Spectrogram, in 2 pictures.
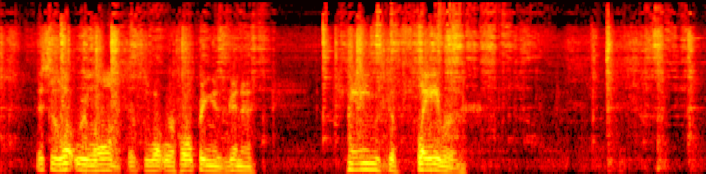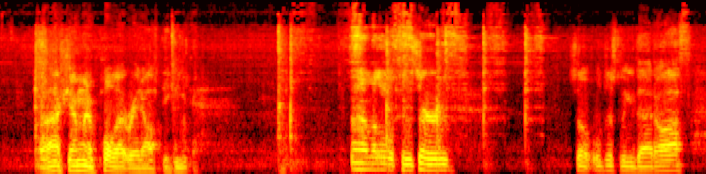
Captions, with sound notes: this is what we want. This is what we're hoping is gonna change the flavor. (mixer whirring) Actually, I'm gonna pull that right off the heat. I'm a little concerned, so we'll just leave that off.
